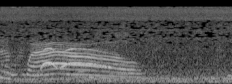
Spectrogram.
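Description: A diner's long, high-pitched exclamation of delight, falling in pitch over about a second, over the steady hiss of the hibachi griddle flame.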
